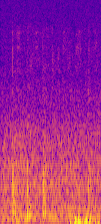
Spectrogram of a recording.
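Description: Faint taps and scratches of a stylus writing on a pen tablet, a few separate ticks with one soft low thump about one and a half seconds in, against near silence.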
